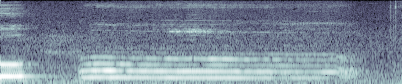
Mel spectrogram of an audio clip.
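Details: Improved voice in an adult woman sustaining 'oo' after about two weeks of voice therapy for hoarseness that began about two weeks after thyroid lump removal surgery.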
